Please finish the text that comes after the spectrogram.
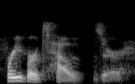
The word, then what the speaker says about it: Friebertshauser: It's Friebertshauser, real long Okay. German name. Friebertshauser.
